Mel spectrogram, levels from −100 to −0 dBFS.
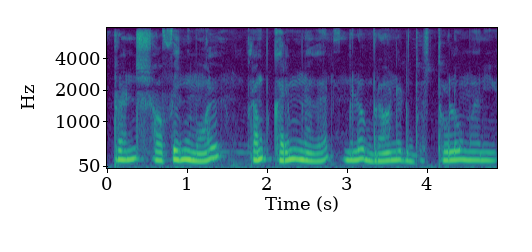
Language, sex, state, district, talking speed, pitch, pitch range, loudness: Telugu, male, Telangana, Karimnagar, 110 wpm, 180 Hz, 175-195 Hz, -31 LUFS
